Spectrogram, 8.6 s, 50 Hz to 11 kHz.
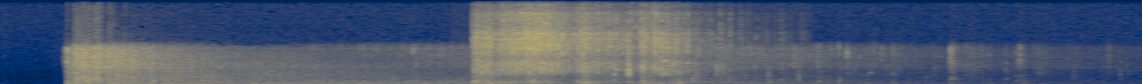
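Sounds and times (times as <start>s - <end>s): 
shell explosion: 0.5s - 6.2s
warship cannon shot: 0.5s - 6.2s
crackling, shattering debris: 3.6s - 6.4s.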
